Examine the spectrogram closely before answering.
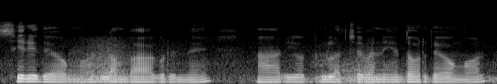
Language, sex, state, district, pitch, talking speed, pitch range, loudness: Chakma, male, Tripura, Unakoti, 110 Hz, 120 wpm, 110-120 Hz, -17 LUFS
